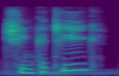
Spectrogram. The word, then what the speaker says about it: Chincoteague: So some of the other animal stories our society members shared were Wind in the Willows, Trumpet of the Swan, Misty of Chincoteague. Did I say that right? – You did. Chinky-tink.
